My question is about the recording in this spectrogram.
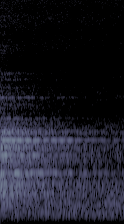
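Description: Near silence, with a fading echo dying away in the first half second.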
